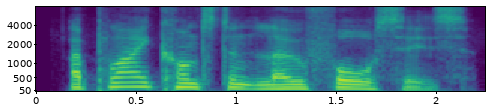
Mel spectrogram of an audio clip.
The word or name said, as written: apply constant low forces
